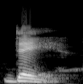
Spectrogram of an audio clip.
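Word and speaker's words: day (δεῖ): Now the Greek word that gets translated must there, it's in your insert, it's the little word, it's pronounced day, just like Sunday.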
